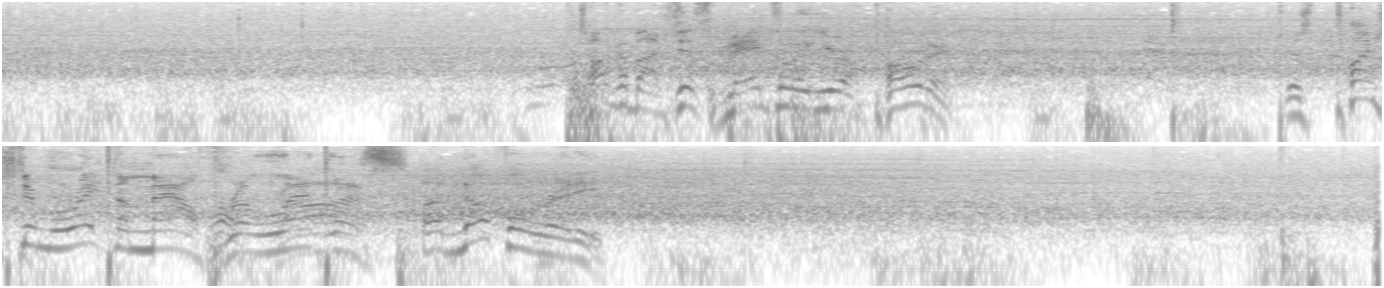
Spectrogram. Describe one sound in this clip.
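A large crowd cheers and roars steadily throughout.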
